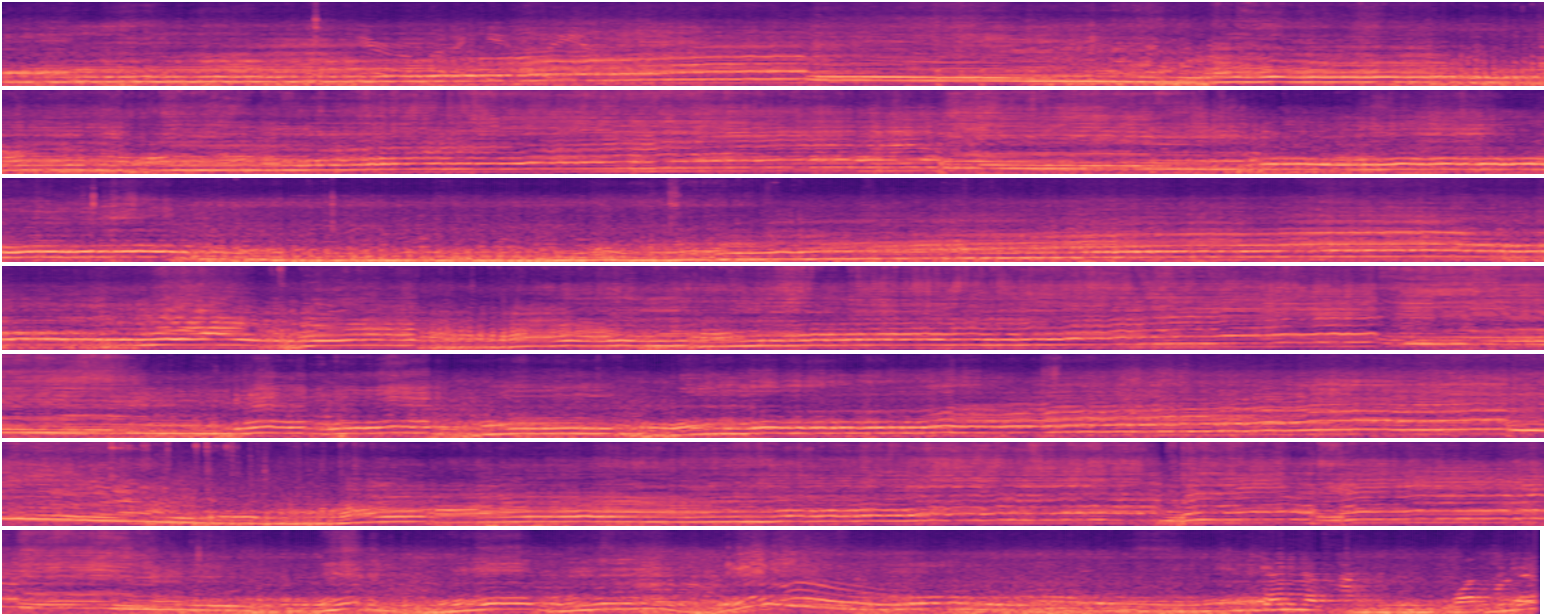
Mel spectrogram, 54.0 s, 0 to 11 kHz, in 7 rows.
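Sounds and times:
cars passing close by: 0.0 - 53.9
race car engines: 0.0 - 53.9.

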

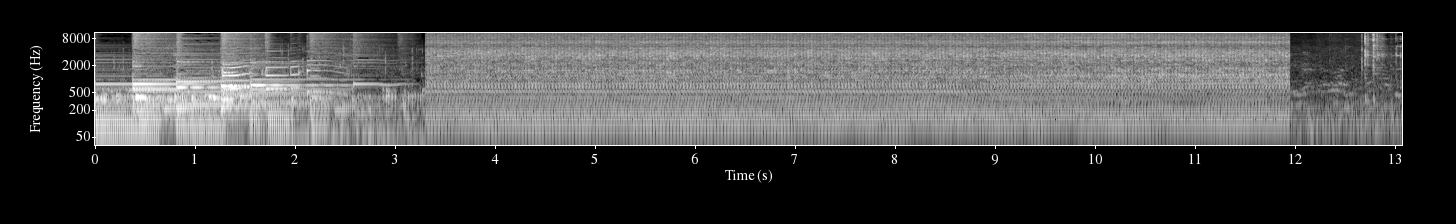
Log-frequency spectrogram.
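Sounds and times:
boat engine running steadily: 3.3 - 12.0.

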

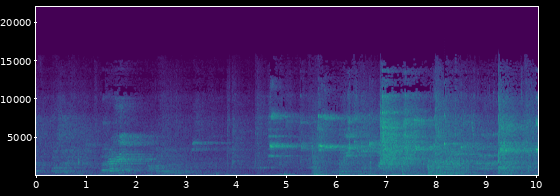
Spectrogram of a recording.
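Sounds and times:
shoe squeaks: 3.0 - 10.0.

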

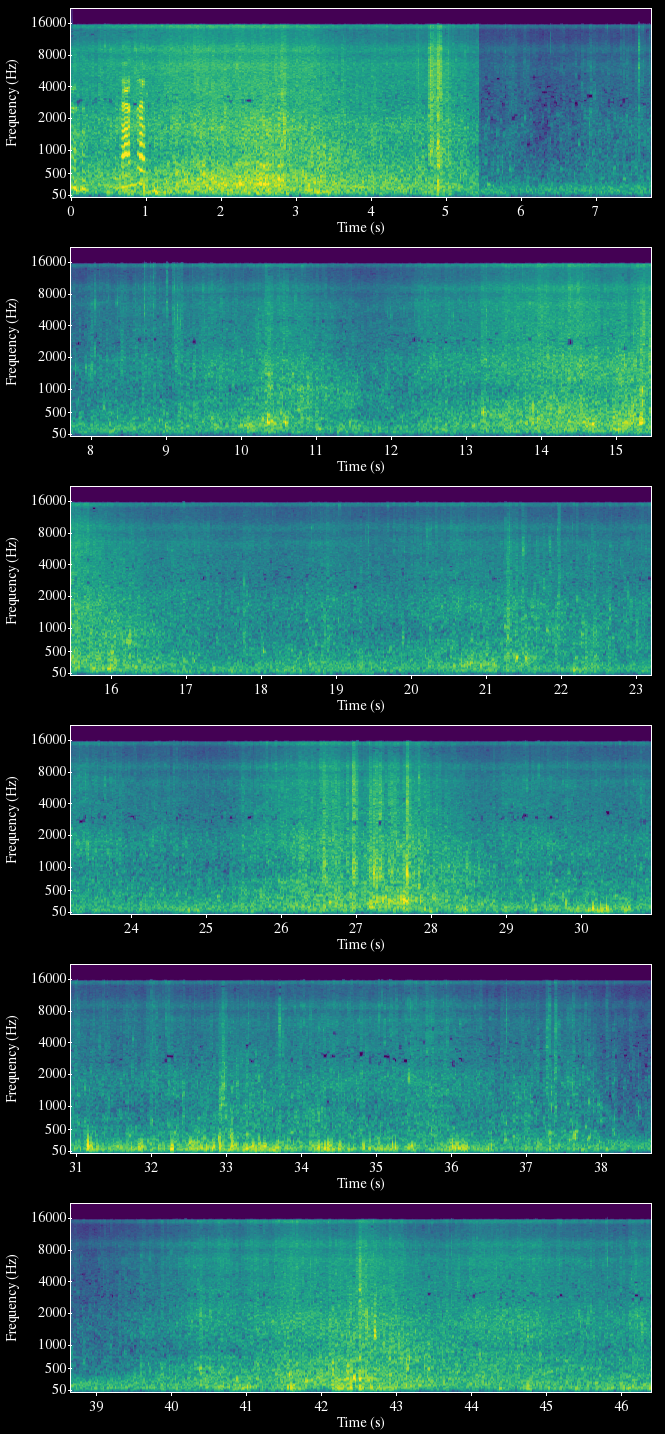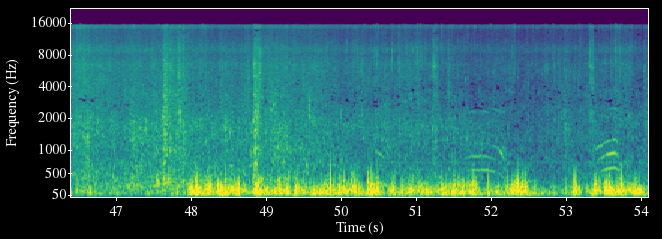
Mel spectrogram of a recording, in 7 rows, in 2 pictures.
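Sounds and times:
waves washing against rocks: 0.0 - 5.5, 8.4 - 17.2, 25.8 - 37.8, 40.0 - 54.0.

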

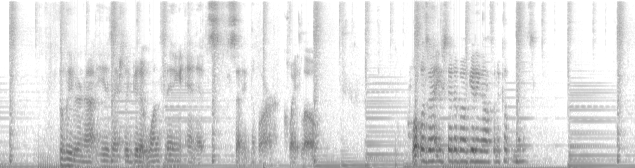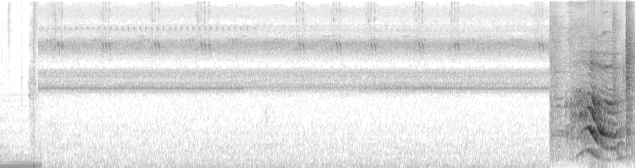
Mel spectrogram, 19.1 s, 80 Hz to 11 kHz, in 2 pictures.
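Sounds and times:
crickets chirping: 10.1 - 17.9.

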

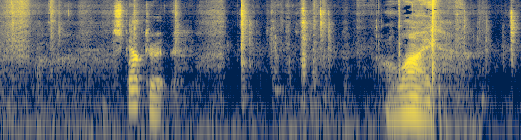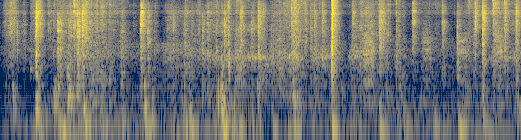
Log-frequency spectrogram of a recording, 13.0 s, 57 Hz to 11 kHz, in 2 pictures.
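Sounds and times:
thermostat clicks and taps: 10.5 - 11.6.

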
